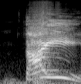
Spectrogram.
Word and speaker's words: dai: And she goes, Dai, which is D-A-I.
